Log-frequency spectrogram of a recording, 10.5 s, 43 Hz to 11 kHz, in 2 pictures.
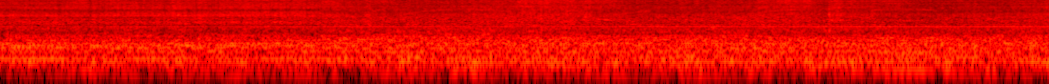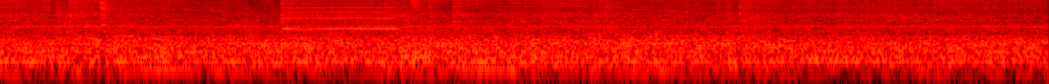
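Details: Laser cutter beam whistle during cutting: a thin steady whistle near 2 kHz over the exhaust fan rush. It appeared after about six months of operation and comes from the beam at the nozzle exit, not compressor air. Current rose 12→13 mA, with no uncut spots.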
